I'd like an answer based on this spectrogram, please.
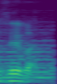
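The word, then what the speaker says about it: Weber: আরেকজন দার্শনিক আছে ম্যাক্স ভেভার এটা ওয়েভার বলে অনেকে এ উচ্চারণ আসলে ভেভার তার একটা লেজিটিমেসি এবং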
